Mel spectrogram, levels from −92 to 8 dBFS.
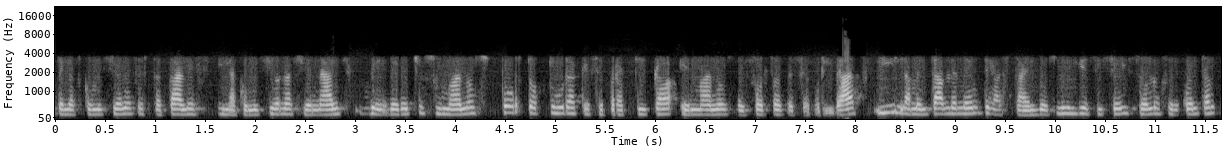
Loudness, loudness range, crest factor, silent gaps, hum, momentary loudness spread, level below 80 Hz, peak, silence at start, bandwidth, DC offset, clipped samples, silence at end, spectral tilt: -20 LUFS; 1 LU; 18 dB; none; none; 6 LU; -74 dBFS; 0 dBFS; 0.05 s; 6.4 kHz; under 0.1%; under 0.1%; 0.05 s; -8 dB/octave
